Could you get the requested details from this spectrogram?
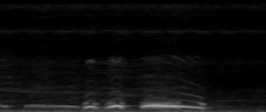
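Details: Spotted dove kept as a decoy, cooing to lure others: a soft low note, two short rising notes, then one extended hoarse coo sliding downward.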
